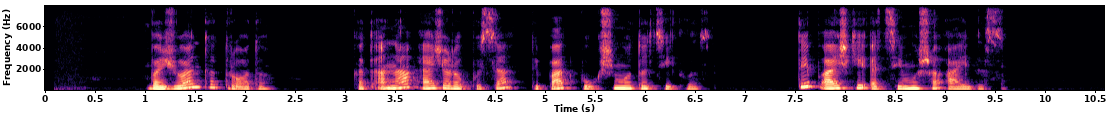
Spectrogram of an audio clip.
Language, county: Lithuanian, Vilnius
